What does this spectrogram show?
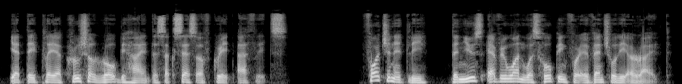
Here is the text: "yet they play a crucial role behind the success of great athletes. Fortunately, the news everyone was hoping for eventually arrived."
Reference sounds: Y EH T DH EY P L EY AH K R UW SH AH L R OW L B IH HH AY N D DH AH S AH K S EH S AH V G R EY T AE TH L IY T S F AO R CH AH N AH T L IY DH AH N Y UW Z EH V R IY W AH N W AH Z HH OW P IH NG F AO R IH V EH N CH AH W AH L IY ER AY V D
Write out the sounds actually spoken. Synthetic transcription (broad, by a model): Y EH T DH EY P L EY AH K R UW SH AH L R OW L B IH HH AY N D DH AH S AH K S EH S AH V G R EY T AE TH L IY T S F AO R CH AH N AH T L IY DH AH N Y UW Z EH V R IY W AH N W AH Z HH OW P IH NG F AO R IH V EH N CH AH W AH L IY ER AY V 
